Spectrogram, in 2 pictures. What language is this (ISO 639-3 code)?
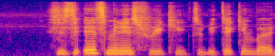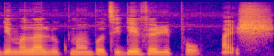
pcm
